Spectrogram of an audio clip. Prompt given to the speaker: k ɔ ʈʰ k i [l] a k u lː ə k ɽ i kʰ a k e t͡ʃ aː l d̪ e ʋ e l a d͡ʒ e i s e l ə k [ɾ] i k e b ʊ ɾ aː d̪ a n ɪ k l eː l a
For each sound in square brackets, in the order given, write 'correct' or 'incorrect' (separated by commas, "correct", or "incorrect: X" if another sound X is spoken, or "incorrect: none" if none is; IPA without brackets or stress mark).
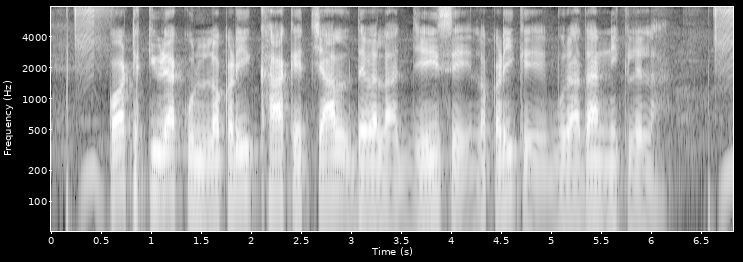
incorrect: ɽ, incorrect: ɽ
